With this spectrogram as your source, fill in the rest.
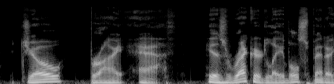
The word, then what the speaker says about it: Jobriath: His name was Joe Briath, pronounced Joe Bry-ath.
